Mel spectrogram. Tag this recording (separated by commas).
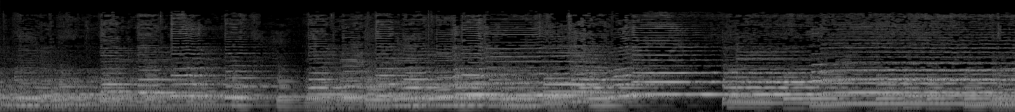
playing bassoon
